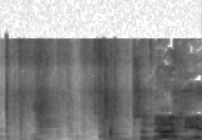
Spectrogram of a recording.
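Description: Soft shuffles and thuds of bare feet on a padded training mat as a kick is set down and the feet reposition, then a man starts talking.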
